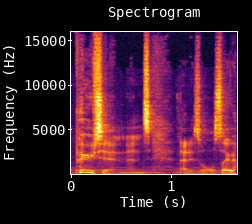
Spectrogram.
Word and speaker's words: poutine: While most people of the English world pronounce poutine, that's not how you pronounce it in French. In French, it's pronounced closer to Putin, and that is also how you pronounce Vladimir Putin's name in French.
